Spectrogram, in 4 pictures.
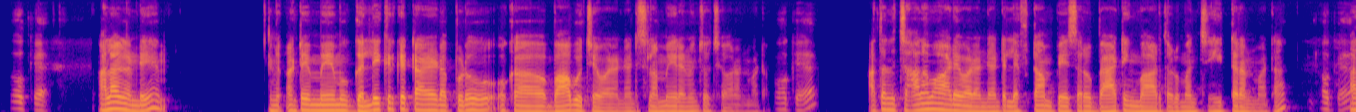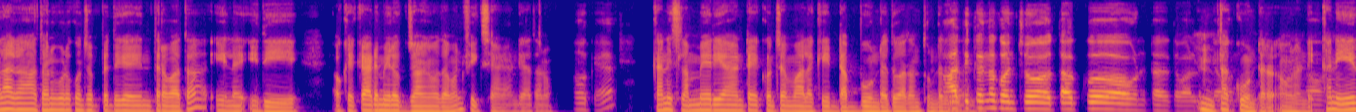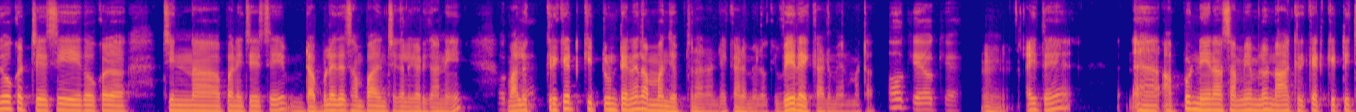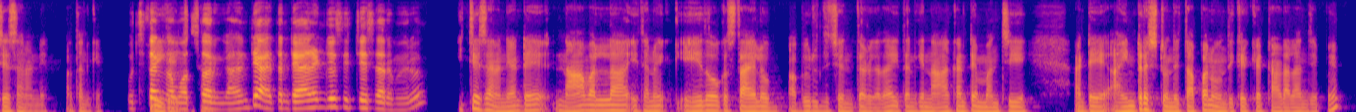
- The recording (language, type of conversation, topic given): Telugu, podcast, ఒక చిన్న సహాయం పెద్ద మార్పు తేవగలదా?
- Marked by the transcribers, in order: tongue click; in English: "స్లమ్ ఏరియా"; in English: "లెఫ్ట్ ఆర్మ్ పేసర్, బ్యాటింగ్"; in English: "హిట్టర్"; tapping; in English: "జాయిన్"; in English: "ఫిక్స్"; in English: "స్లమ్ ఏరియా"; in English: "కిట్"; in English: "అకాడమీ"; in English: "కిట్"; in English: "ఫ్రీగా"; in English: "టాలెంట్"; in English: "ఇంట్రెస్ట్"; in English: "క్రికెట్"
